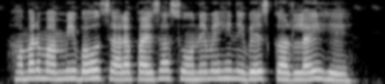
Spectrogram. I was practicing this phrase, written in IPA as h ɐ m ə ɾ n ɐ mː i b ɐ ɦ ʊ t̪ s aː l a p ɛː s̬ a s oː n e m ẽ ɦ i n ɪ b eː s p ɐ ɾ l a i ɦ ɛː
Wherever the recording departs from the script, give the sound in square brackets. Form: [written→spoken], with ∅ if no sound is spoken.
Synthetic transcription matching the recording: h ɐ m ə ɾ [n→m] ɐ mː i b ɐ ɦ ʊ t̪ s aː [l→ɾ] a p ɛː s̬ a s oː n e m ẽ ɦ i n ɪ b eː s [p→k] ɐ ɾ l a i ɦ ɛː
